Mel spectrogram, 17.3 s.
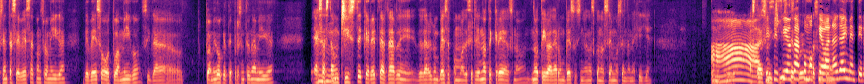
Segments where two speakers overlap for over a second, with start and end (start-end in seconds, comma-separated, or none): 14.2-16.7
